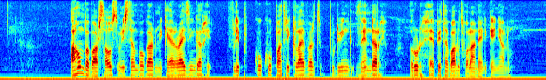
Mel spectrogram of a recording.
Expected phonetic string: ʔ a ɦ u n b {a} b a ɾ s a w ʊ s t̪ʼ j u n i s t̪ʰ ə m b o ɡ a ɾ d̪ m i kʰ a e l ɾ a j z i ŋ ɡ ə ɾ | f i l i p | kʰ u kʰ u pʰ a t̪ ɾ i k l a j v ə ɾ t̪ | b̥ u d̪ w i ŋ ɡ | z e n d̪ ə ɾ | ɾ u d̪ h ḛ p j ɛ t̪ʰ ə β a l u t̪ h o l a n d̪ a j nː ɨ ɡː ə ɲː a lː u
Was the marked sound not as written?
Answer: yes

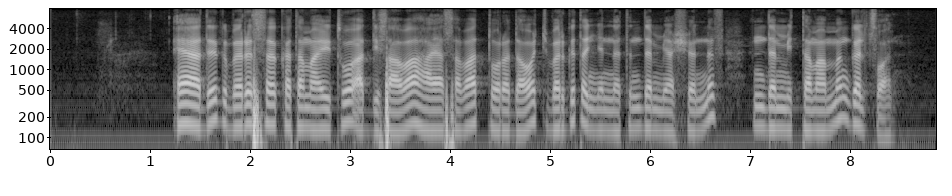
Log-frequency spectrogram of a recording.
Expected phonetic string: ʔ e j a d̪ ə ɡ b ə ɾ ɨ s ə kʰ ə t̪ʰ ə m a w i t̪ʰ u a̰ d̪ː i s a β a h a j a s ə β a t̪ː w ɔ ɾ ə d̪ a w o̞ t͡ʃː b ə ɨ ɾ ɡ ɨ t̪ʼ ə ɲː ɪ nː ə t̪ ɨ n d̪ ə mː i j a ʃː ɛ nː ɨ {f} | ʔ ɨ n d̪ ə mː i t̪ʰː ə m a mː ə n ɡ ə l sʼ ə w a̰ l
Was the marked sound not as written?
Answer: no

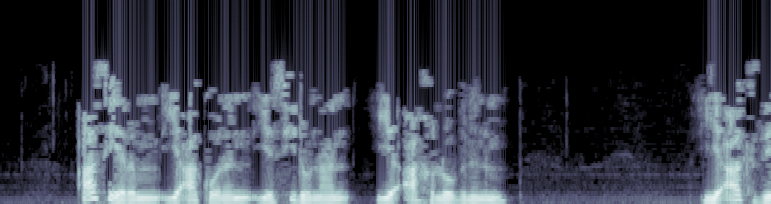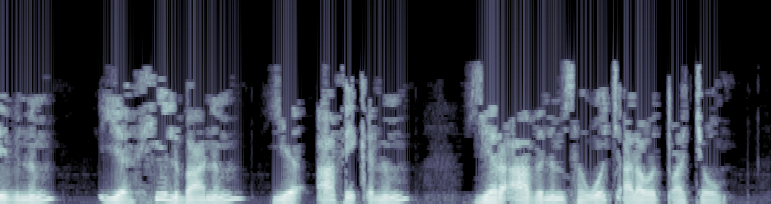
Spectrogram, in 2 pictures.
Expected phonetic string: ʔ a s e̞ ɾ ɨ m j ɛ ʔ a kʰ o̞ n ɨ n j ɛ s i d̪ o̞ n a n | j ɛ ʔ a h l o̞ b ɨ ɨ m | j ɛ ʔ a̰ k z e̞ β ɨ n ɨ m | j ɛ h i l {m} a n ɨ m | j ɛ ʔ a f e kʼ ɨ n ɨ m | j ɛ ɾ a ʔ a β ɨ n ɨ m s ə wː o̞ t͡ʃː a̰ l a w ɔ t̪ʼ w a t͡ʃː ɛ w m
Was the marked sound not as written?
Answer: yes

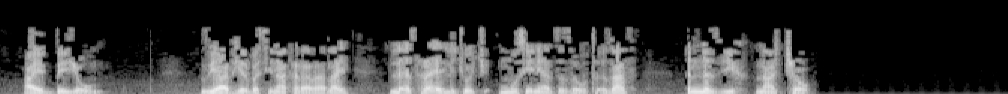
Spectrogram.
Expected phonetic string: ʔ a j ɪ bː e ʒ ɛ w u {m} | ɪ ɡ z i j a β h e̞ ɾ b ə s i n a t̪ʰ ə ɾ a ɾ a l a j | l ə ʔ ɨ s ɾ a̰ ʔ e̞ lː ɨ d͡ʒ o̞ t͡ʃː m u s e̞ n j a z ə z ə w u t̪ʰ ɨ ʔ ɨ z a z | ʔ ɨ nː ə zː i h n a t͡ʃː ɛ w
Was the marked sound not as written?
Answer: no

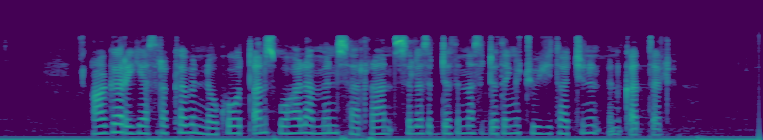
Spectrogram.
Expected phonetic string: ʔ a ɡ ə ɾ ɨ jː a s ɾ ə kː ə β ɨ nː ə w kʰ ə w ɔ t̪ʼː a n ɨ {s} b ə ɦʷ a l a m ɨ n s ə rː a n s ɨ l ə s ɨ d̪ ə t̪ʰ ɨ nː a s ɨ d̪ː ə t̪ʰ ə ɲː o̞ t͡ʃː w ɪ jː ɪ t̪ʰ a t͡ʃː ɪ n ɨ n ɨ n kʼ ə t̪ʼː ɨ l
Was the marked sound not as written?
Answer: no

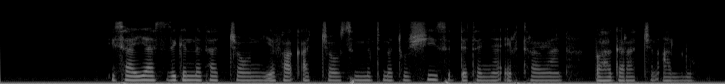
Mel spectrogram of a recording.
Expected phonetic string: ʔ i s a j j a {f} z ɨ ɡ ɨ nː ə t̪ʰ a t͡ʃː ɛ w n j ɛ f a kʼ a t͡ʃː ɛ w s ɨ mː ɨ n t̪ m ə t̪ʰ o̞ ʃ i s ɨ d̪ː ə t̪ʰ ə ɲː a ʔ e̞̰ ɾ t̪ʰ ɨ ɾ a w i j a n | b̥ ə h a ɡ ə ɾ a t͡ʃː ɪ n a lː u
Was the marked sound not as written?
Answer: yes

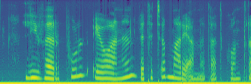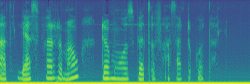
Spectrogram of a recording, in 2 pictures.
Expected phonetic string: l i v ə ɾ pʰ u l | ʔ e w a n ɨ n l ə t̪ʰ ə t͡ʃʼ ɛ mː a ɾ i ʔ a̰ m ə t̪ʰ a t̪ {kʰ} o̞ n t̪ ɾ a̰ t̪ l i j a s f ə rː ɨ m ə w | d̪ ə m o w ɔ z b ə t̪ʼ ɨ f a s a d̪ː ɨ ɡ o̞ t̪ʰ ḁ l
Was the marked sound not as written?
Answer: no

